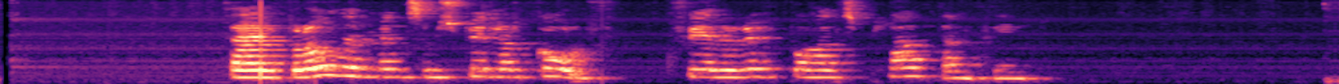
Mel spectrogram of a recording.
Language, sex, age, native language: Icelandic, female, 20-29, Icelandic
